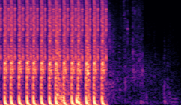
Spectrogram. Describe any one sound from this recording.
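An assault rifle fires in rapid automatic bursts.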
